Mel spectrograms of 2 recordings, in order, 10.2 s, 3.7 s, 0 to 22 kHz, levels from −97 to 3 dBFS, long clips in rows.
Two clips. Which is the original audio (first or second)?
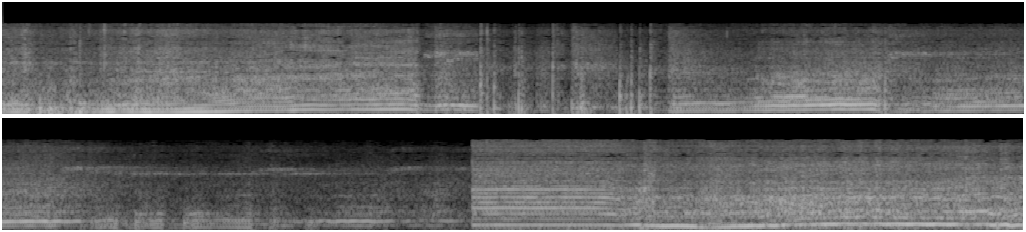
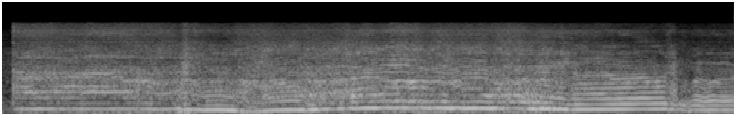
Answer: first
